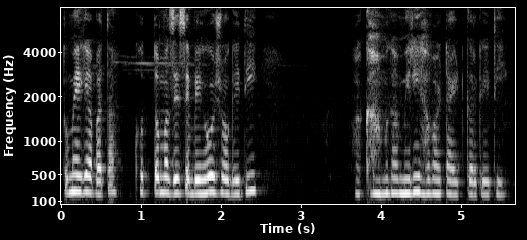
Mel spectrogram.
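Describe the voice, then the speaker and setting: A woman's voice: medium pitch, flat delivery, normal speed, dark tone, lo-fi sound, close to an everyday voice. A woman storyteller voicing a young husband who scolds his wife out of worry. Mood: teasing. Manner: scolding, emotional.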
